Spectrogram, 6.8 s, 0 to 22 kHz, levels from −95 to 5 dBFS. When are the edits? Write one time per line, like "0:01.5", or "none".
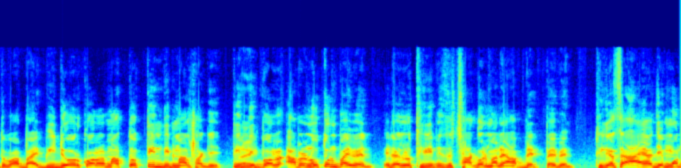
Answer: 0:02.2
0:03.8
0:05.8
